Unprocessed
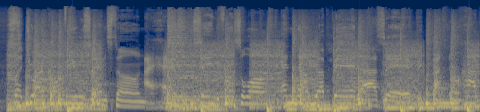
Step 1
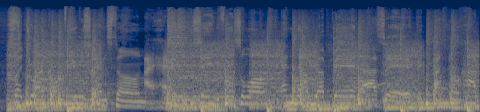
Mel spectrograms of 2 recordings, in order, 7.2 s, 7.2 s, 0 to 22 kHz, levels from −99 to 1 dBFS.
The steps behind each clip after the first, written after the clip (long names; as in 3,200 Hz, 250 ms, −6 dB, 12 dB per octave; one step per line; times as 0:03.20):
single-tap delay 215 ms −18 dB
level −7.5 dB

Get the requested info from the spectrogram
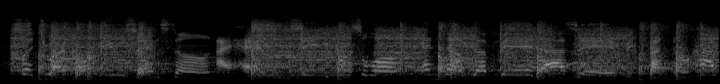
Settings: elliptic band-pass filter 730–6,500 Hz, stop band 70 dB
level +1 dB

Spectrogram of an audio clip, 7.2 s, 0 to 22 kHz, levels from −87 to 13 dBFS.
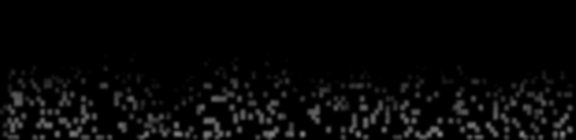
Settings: time-frequency cells dropped at random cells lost 82%
level +7 dB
